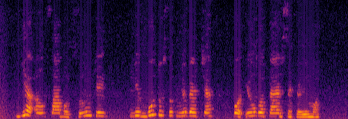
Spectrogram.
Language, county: Lithuanian, Vilnius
